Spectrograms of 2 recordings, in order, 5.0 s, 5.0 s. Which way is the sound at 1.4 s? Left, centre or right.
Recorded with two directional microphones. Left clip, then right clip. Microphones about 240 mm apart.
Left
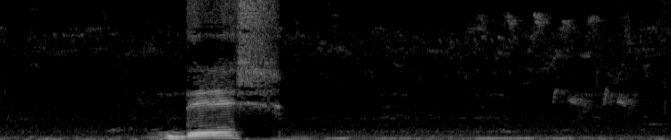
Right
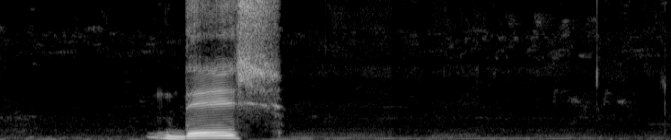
Right.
